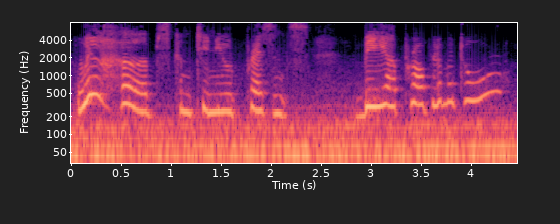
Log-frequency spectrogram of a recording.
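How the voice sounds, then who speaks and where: An actress playing a polite, quietly determined lady in a radio comedy drama, speaking carefully and deliberately. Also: high voice, very animated, heavily acted. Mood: polite, hopeful. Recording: dull, noisy radio drama recording.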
